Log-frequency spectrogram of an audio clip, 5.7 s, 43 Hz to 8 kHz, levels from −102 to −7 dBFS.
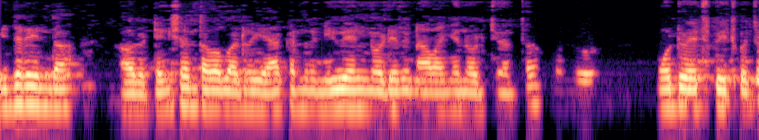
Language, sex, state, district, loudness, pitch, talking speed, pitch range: Kannada, male, Karnataka, Bellary, -18 LUFS, 140 Hz, 145 wpm, 135-160 Hz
